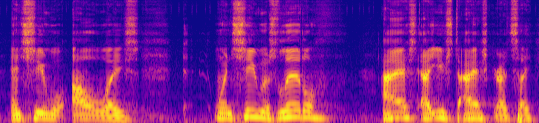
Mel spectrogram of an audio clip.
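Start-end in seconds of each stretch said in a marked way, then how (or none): none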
